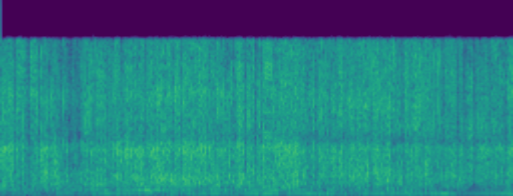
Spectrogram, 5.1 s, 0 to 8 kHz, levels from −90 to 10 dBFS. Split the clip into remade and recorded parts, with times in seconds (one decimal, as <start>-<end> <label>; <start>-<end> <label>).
0.0-1.0 recorded; 1.0-2.6 remade; 2.6-5.1 recorded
